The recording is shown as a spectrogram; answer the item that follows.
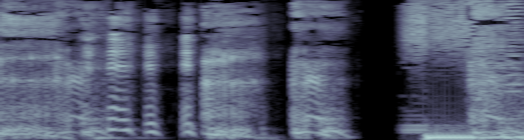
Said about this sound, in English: is clearing his throat cause he's got phlegm. He tries to be silent, but everyone hears him. He's coughing so hard, sounds like he's hacking up a lung.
